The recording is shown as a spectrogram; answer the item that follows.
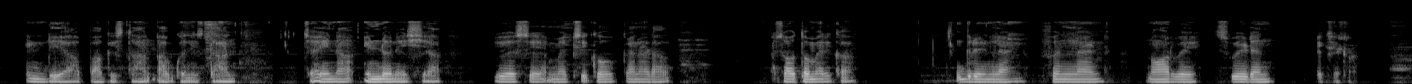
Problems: none marked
